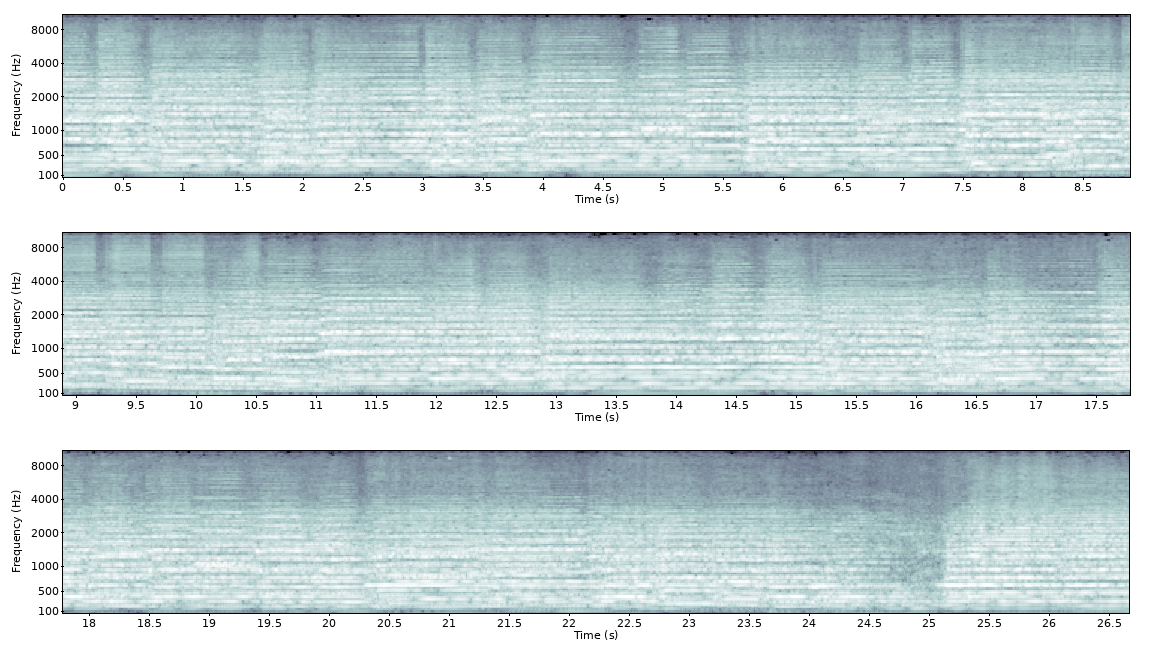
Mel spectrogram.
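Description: Instrumental background music with sustained, held chords.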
